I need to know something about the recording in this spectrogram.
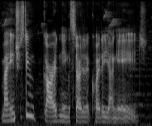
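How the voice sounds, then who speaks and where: A man who grew up in Kuwait, a garden owner and artist, talking in a soft-spoken, musing way with light laughs. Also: medium pitch, normal speed, vocal fry, soft background music. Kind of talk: reflective personal talk for a garden video.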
